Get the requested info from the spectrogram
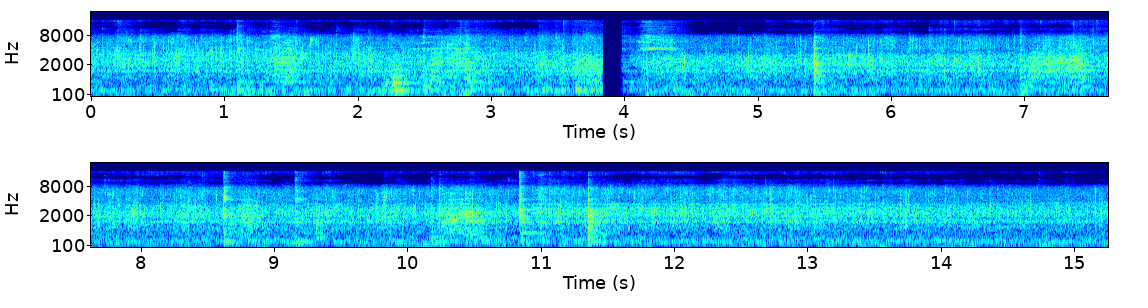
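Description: Chopped onions, tomatoes and green chillies sizzling in hot oil in a kadai as they are stirred and sautéed, with scattered clicks of the spatula against the pan. The sound breaks off for a split second about four seconds in.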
